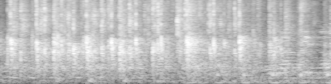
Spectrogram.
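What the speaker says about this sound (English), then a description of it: "So we just clap now." Meeting participants clap together at a GTMC meeting, a short, fairly close burst of scattered claps with voices talking over it.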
